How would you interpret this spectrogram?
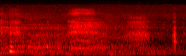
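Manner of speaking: a real burst of laughter, high and airy. Real, not acted. Remembering the mirror gift, she breaks into a high breathless laugh.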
